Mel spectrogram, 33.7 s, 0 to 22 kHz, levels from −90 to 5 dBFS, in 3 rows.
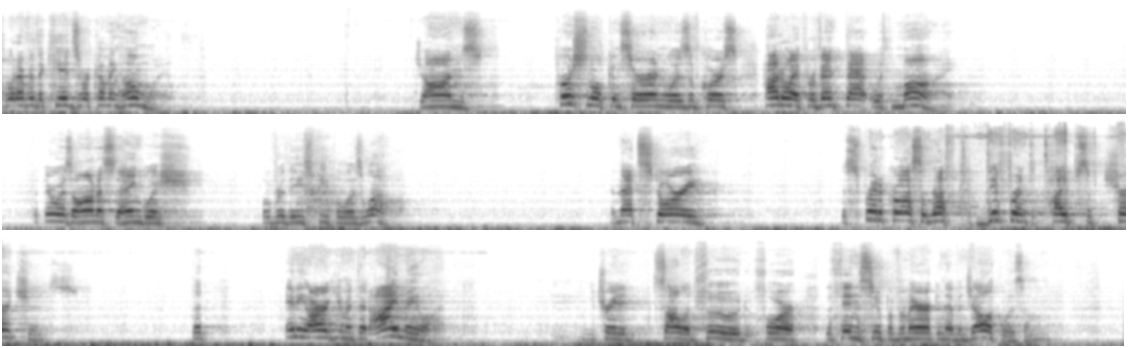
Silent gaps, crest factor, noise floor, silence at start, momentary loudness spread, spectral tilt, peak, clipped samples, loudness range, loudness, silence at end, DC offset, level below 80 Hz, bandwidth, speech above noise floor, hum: none; 22 dB; -57 dBFS; 0 s; 21 LU; -4 dB/octave; -10 dBFS; under 0.1%; 9 LU; -29 LUFS; 0 s; under 0.1%; -44 dBFS; 16.5 kHz; 28 dB; none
